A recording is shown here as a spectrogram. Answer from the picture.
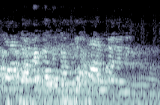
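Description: Indistinct chatter of people talking over one another, trailing off near the end.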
